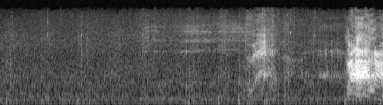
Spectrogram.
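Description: Footsteps thud softly on wooden boards and grass.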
